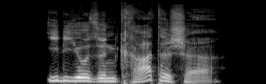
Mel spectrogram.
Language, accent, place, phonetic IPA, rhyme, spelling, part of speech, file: German, Germany, Berlin, [idi̯ozʏnˈkʁaːtɪʃɐ], -aːtɪʃɐ, idiosynkratischer, adjective, De-idiosynkratischer.ogg
- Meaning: 1. comparative degree of idiosynkratisch 2. inflection of idiosynkratisch: strong/mixed nominative masculine singular 3. inflection of idiosynkratisch: strong genitive/dative feminine singular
